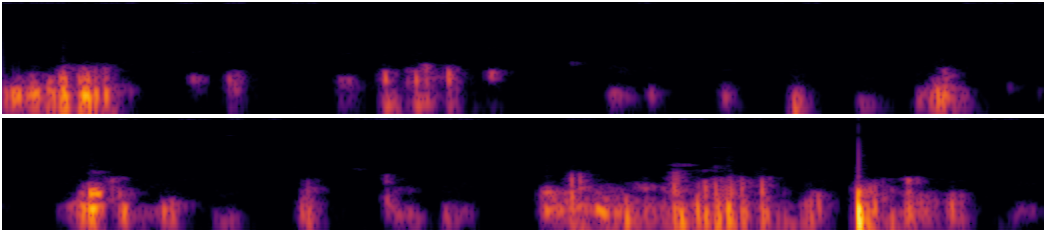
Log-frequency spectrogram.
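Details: Stomach growling (borborygmi) after she skipped breakfast: low, irregular gurgling and rumbling bursts separated by silence, from an empty stomach.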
